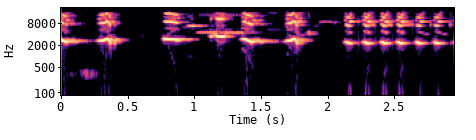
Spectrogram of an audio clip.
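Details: Baltimore oriole song with a wild, forest-like quality: full, rounded whistled notes, some rising or sliding, in an irregular phrase. It ends with a fast, even string of about eight short, identical whistles. Clean and quiet in the background.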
